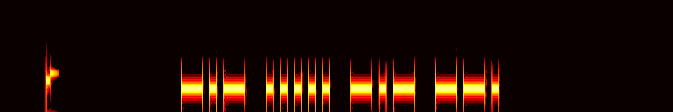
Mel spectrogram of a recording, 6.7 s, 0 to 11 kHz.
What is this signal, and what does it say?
Morse code, heard as a keyed tone, about 17 wpm, 700 Hz. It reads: K5KG
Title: Easy Call Signs Repeated 3x - 17wpm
